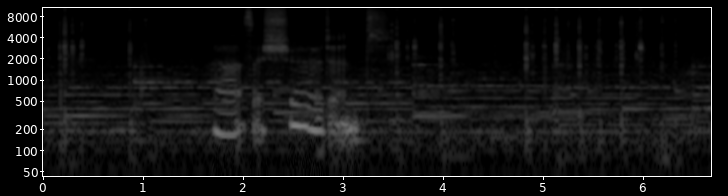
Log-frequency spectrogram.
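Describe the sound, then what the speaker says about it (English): Rapid clicking keystrokes on a computer keyboard, recorded close to a microphone sitting just above it, continuing steadily while a person speaks briefly over the tapping. "I'm trying not to like absolutely smash the keyboard when I press the buttons"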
